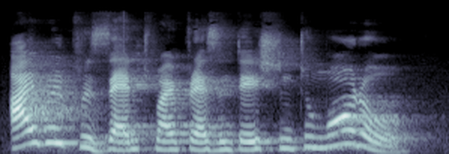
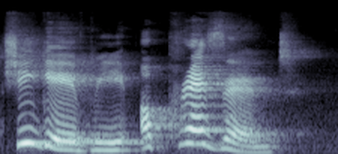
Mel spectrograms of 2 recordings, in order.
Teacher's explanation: So one is action, the stress is on the second syllable. Present, it's a noun, the stress is on the first syllable.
